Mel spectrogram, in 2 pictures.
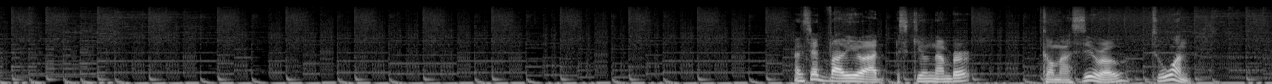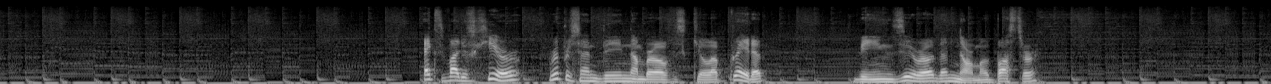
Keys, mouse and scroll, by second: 0.9 click, 1.6 7, 2.8 click, 4.1 click, 4.7 2, 4.9 Return, 6.5 click, 8.5 click, 10.1 click, 10.1 click, 14.9 click, 17.9 click, 18.0 click, 19.2 click, 22.8 click, 23.8 1, 25.0 Return.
